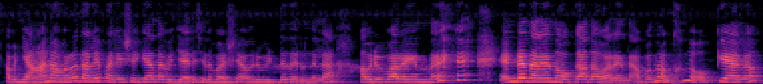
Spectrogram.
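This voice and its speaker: A woman's voice: high voice, fast, a bit bright. A woman hosting a casual family challenge vlog at home, playful and giggly, coaxing the others along. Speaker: vlogger host. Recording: echoey room.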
